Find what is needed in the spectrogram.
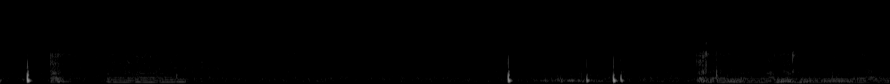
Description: She snores like a lil human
